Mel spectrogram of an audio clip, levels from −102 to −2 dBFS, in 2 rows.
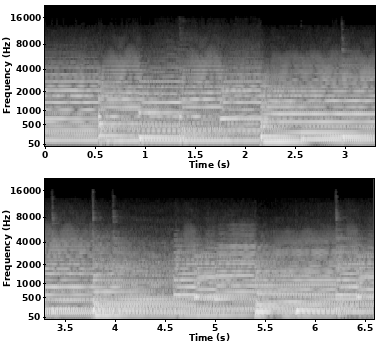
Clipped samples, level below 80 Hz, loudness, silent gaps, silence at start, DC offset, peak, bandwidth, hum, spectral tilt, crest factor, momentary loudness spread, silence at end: under 0.1%; -40 dBFS; -20 LUFS; none; 0 s; under 0.1%; -6 dBFS; 8 kHz; none; -8 dB/octave; 14 dB; 2 LU; 0 s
